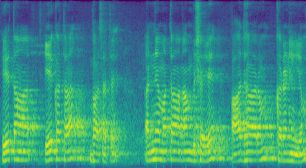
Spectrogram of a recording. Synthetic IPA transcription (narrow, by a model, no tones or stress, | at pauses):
eːt̪aeːkɐt̪aːbʱaːsɐt̪eː | ɐ̰njɐmɐt̪aːnaːmʋiʂɐjeːaːd̪ʱaːɾɐmkɐɾɐɳiːjɐm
